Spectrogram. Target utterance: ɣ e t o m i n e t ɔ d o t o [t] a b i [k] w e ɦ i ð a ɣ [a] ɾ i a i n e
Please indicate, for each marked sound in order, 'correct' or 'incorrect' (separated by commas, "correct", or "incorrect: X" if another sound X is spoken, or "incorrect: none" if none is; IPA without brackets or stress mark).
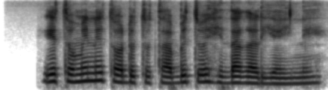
correct, incorrect: t, correct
